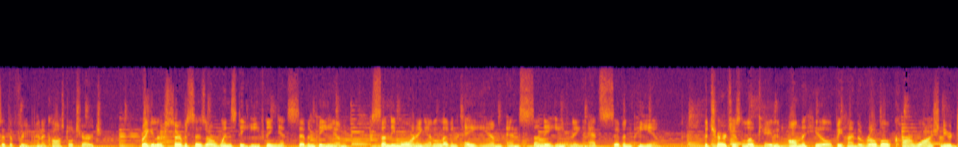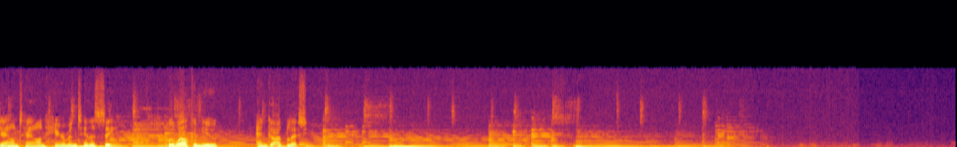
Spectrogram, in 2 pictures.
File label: Jerusalem Commercial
